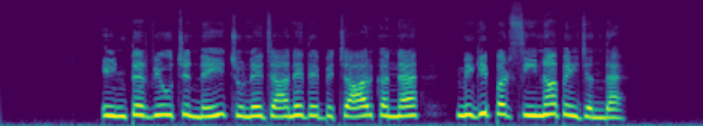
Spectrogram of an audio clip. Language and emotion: Dogri, fearful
